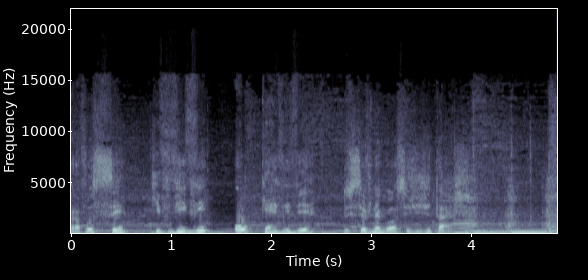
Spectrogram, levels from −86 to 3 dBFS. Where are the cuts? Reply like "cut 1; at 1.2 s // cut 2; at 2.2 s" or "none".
none

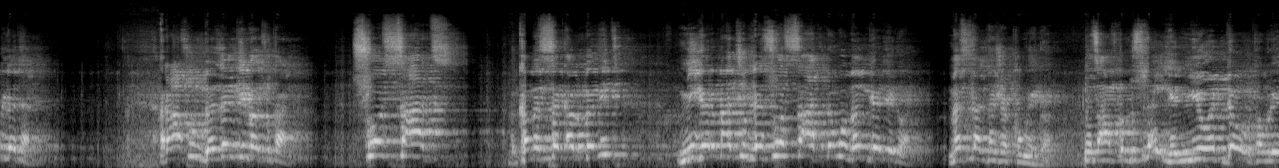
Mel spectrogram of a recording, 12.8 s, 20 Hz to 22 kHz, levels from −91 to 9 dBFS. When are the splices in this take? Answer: cut 1; at 10.8 s

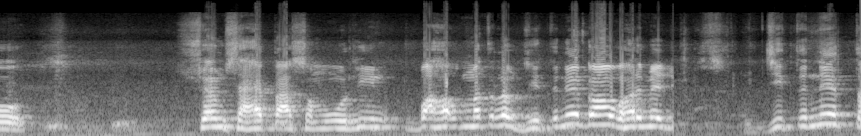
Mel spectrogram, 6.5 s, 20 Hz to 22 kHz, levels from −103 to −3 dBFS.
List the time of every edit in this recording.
cut 1; at 5.0 s

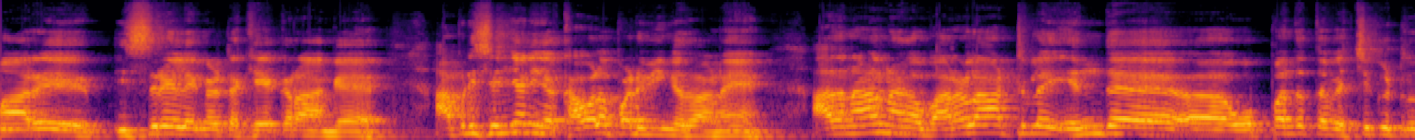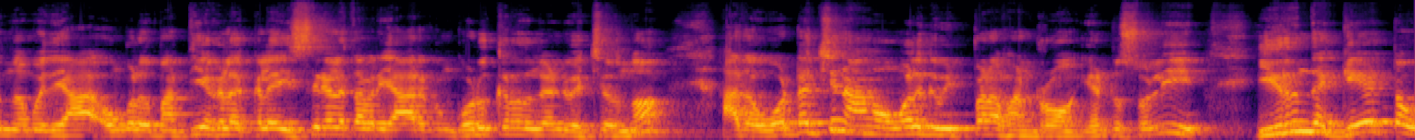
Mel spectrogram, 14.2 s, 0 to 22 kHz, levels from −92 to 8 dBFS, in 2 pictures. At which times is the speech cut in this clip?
none

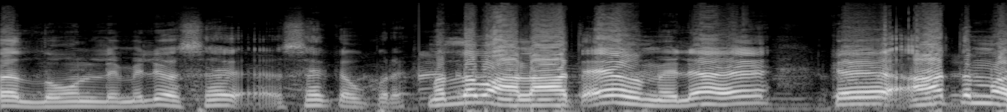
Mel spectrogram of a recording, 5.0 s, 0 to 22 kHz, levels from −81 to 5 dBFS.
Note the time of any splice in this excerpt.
none

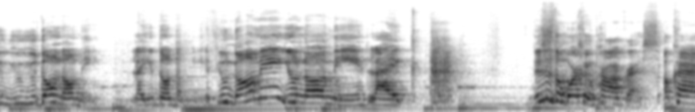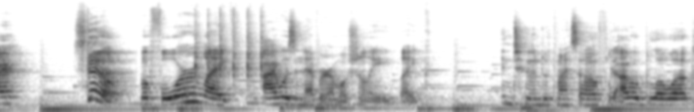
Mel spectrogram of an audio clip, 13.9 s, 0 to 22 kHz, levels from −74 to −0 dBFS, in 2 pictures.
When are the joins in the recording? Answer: cut 1; at 8.2 s // cut 2; at 13.1 s

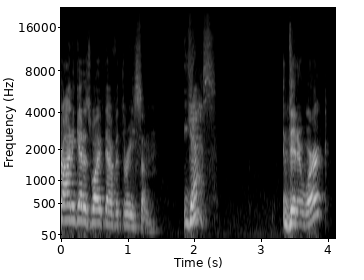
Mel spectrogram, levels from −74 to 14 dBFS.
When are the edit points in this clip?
none

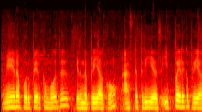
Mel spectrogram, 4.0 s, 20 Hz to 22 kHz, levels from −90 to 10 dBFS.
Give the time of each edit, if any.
cut 1; at 1.4 s

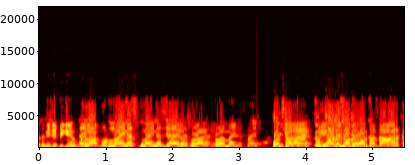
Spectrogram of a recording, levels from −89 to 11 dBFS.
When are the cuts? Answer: cut 1; at 3.3 s

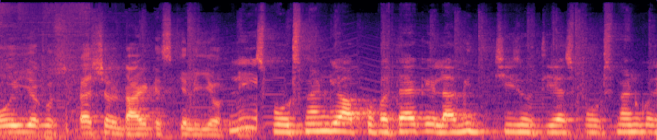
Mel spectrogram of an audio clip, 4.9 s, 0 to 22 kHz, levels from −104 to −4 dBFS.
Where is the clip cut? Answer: cut 1; at 1.9 s

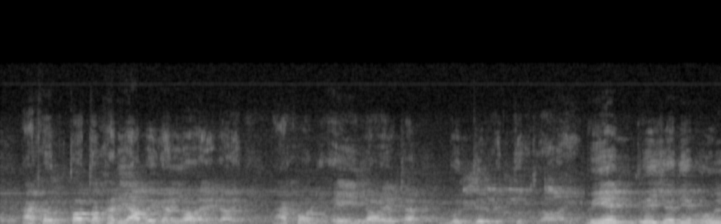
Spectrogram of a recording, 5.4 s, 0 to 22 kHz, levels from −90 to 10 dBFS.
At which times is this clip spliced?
cut 1; at 4.3 s

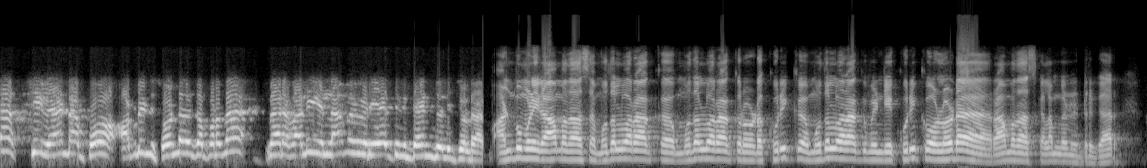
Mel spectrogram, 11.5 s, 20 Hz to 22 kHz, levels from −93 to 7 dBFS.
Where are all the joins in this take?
cut 1; at 4.8 s

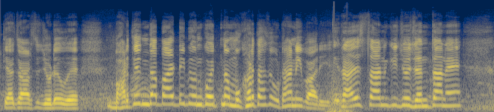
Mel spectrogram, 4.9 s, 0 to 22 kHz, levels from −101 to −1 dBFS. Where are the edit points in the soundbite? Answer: cut 1; at 3.3 s

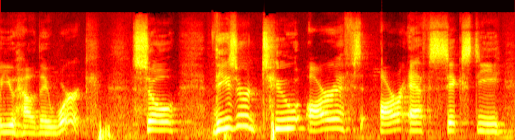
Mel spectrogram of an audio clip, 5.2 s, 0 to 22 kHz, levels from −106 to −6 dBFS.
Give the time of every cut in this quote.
cut 1; at 2.0 s

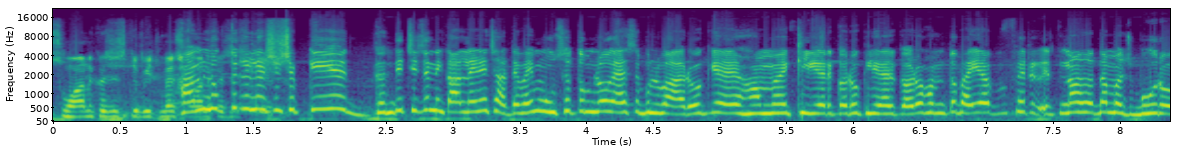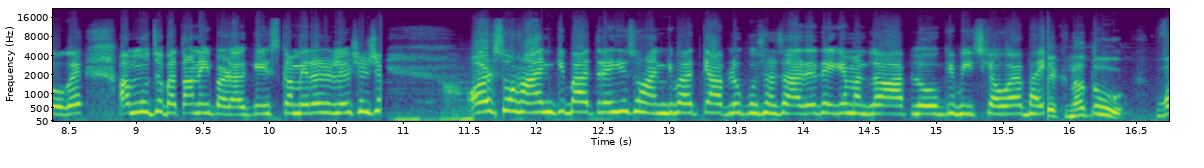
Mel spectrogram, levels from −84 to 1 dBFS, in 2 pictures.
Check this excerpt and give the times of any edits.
cut 1; at 10.9 s // cut 2; at 15.8 s

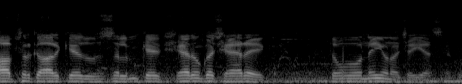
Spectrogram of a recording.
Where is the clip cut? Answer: none

